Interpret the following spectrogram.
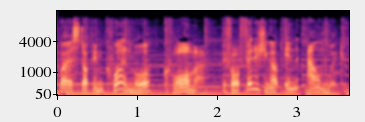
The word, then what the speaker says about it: Quernmore: Gotham Gotham followed by a stop in quernmore quma before finishing up in alwick anik which is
